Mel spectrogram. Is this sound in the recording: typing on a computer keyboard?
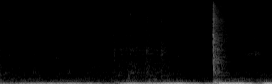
yes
